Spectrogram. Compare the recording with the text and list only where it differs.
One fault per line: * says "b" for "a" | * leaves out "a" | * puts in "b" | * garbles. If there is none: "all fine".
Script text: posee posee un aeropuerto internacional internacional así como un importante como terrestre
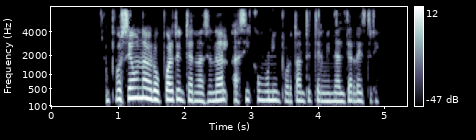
* leaves out "posee"
* leaves out "internacional"
* says "terminal" for "como"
